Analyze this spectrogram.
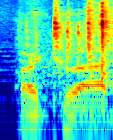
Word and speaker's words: Artaud: How to pronounce Artuad.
